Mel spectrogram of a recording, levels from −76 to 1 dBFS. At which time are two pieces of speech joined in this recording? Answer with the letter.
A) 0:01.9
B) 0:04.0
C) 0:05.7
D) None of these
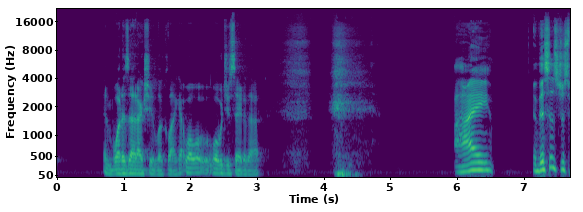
D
